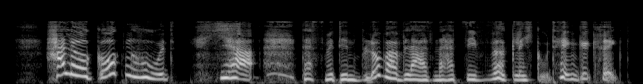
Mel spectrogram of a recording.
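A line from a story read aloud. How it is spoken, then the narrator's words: Laughing. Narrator (German): lachte Lea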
